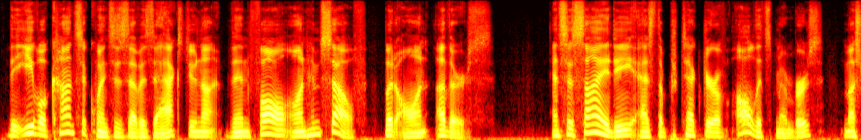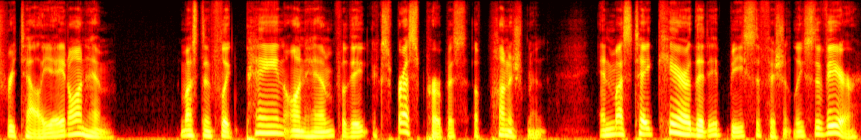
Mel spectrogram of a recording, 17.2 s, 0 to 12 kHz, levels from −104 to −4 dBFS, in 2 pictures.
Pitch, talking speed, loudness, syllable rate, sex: 115 Hz, 165 wpm, -19 LUFS, 4.9 syllables/s, male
